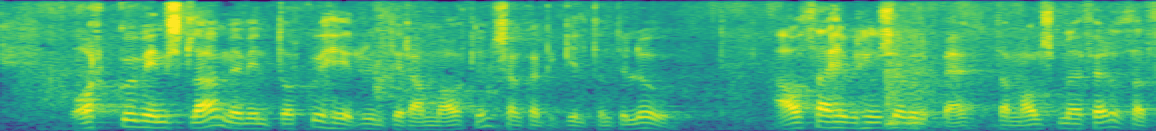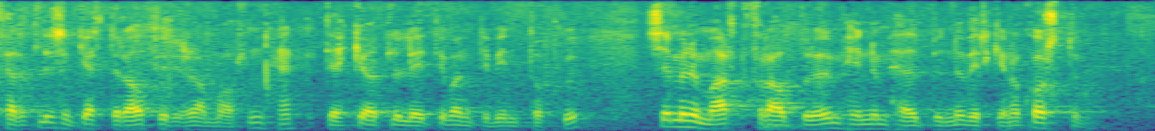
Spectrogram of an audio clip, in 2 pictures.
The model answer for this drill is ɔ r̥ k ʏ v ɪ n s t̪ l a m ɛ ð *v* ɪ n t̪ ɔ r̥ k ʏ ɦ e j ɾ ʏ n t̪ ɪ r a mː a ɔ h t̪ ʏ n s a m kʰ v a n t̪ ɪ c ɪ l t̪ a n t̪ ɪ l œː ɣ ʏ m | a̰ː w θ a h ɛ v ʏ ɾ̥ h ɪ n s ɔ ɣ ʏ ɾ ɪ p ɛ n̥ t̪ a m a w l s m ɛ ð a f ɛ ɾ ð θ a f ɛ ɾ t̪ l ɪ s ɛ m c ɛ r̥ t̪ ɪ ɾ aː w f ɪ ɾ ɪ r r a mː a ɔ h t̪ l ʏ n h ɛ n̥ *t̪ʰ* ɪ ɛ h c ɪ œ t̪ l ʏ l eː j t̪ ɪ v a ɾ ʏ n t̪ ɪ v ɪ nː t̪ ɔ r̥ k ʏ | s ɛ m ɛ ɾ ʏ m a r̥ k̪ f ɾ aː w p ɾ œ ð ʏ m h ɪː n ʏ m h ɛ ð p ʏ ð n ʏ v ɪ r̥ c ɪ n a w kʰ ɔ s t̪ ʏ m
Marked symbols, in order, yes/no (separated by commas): yes, no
